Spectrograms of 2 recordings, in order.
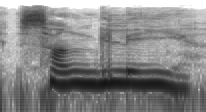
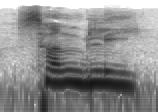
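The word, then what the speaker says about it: Seungri: Ignite K391 sammen med Alan Walker, Julie Bergan og han jeg nå har lært at heter Sangli. Selv om det skrives Sangri, så uttales altså Sangli.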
